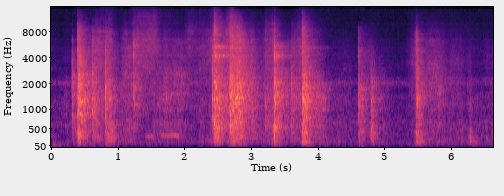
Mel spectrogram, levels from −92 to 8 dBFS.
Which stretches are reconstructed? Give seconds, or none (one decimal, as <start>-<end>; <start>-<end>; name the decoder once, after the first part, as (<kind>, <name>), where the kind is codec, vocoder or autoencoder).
0.0-0.5 (autoencoder, DAC-VAE); 1.1-4.0; 4.7-6.6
